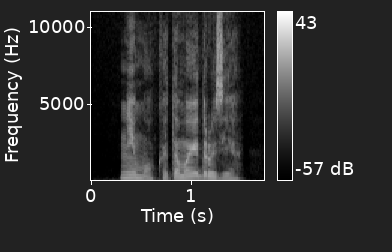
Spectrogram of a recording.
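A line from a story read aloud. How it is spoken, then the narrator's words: Firm, no doubt. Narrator (Russian): твердым голосом, в котором нет ни капли сомнений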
